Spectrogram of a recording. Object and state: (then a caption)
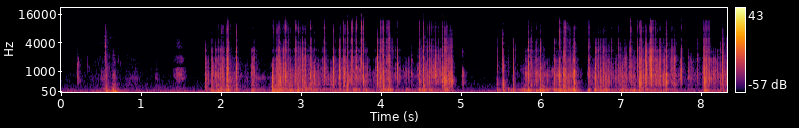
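Glitter fabric pouch scratched. Long acrylic nails scratch and grip a small, flat, soft glitter sequin fabric zipper pouch that appears empty. Dense bursts of crunchy, crinkling scratches come in quick clusters with brief quiet gaps, most of the energy sitting low and muffled.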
